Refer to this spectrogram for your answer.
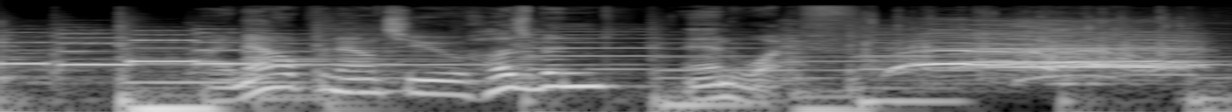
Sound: voiceover; cheering

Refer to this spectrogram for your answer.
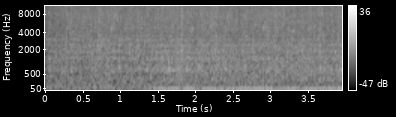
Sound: water rushes

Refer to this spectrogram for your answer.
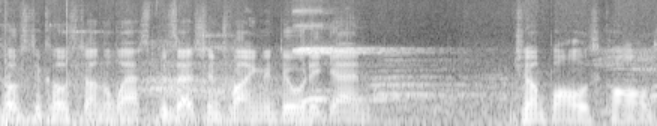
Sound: whistle blows

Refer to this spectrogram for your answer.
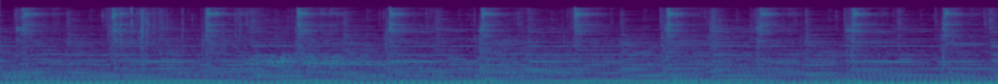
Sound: woman laughing in background

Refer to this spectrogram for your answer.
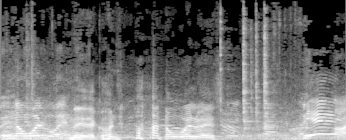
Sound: laughs

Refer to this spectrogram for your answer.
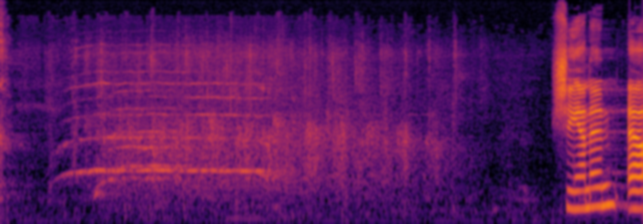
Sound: cheering

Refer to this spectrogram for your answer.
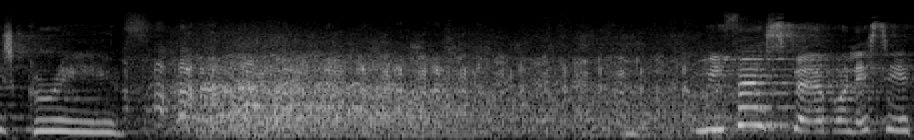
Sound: audience laughing

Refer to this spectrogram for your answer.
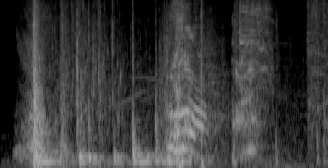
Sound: gagging

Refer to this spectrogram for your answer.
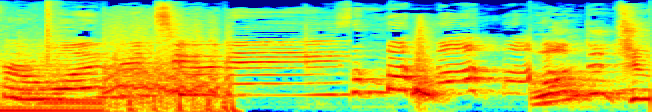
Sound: record Scratch

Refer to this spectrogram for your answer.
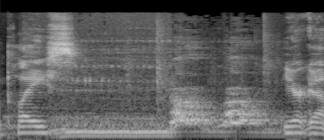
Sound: dog growls and barks

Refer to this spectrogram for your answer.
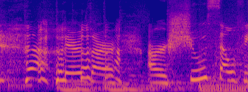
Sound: laughter

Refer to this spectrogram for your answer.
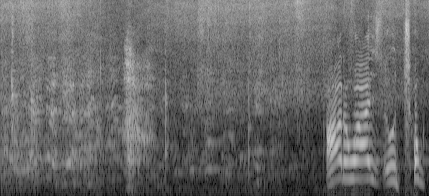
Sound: breathes hard; audience laughs; breathes hard

